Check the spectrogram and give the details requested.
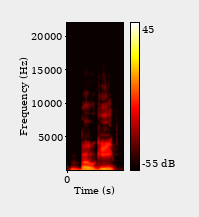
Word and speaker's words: bogey: Number two, pronounced like bogey or boogie or bogey, something like that. It is a source of fear, perplexity, or harassment. Number three is pronounced bogey.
